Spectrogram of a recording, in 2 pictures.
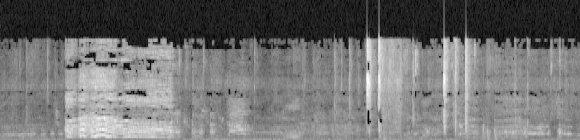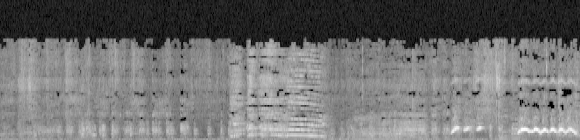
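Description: Gamefowl rooster crowing twice, once about a second in and again near the end with a long falling finish. Between the crows come short clicks of hens pecking grain off concrete and some clucking.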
